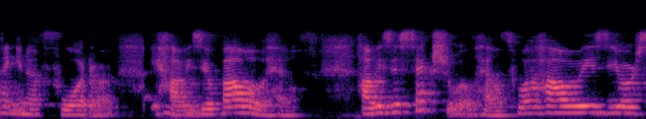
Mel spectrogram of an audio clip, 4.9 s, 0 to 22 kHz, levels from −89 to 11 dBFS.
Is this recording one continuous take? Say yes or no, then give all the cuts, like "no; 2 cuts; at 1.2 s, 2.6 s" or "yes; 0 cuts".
no; 1 cut; at 1.1 s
